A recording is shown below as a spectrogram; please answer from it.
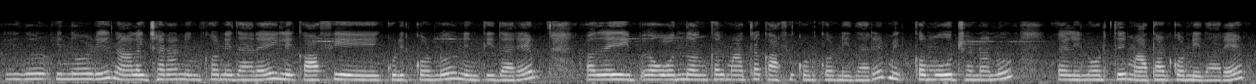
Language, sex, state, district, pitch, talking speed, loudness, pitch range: Kannada, male, Karnataka, Gulbarga, 220 Hz, 100 wpm, -16 LUFS, 215-235 Hz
